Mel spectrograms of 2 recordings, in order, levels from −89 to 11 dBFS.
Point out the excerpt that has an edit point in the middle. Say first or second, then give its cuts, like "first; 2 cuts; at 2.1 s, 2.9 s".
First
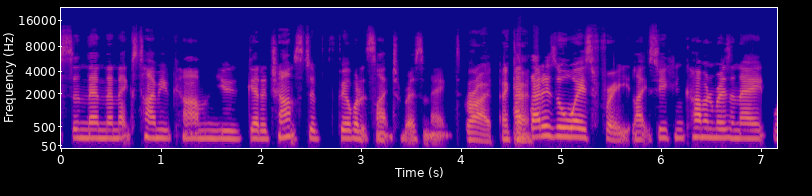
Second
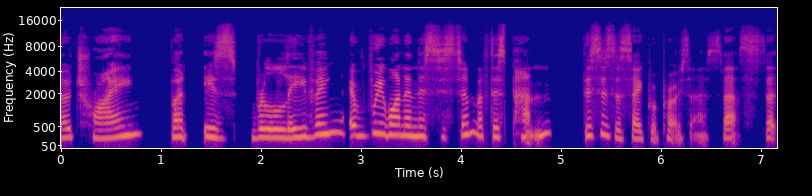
second; 3 cuts; at 0.9 s, 2.9 s, 5.0 s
